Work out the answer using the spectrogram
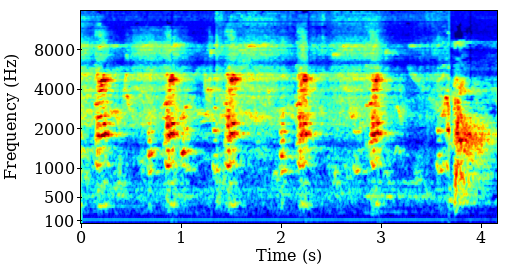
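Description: Helmeted guineafowl giving a series of short, harsh, evenly spaced calls, about six in a row. Near the end a dog barks.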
